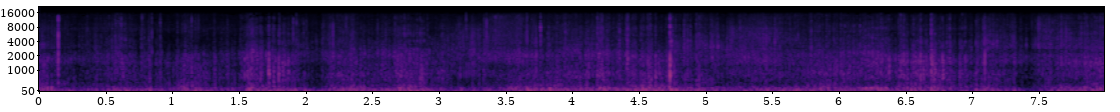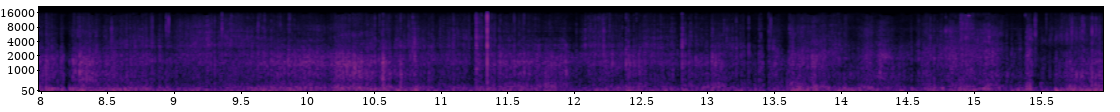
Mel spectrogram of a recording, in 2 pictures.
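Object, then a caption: Glitter fabric makeup bag. Long nails and fingertips scratch and rub the textured surface of a small, soft gold glitter fabric makeup bag held above a microphone. The result is a steady, dense crackling scratch with a heavy low rumble underneath, rising and falling slightly over its length.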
